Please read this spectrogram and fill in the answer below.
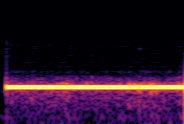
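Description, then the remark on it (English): A telephone dial tone of an outgoing call, one steady, unbroken mid-pitched hum that starts abruptly and holds at constant loudness for about two seconds, with no voices. “Let's give him a buzz.”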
